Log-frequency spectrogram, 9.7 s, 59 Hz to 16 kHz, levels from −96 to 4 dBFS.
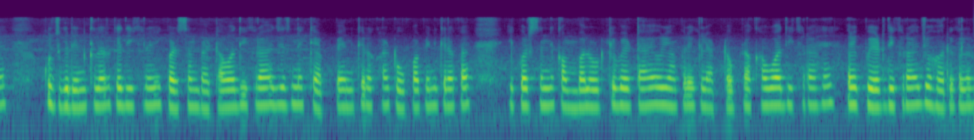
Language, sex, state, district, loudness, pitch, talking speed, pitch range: Hindi, female, Andhra Pradesh, Krishna, -18 LUFS, 235 Hz, 310 wpm, 225-240 Hz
